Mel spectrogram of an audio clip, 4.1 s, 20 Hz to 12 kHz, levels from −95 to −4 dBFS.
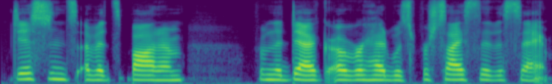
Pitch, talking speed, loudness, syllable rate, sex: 195 Hz, 190 wpm, -19 LUFS, 6.0 syllables/s, female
